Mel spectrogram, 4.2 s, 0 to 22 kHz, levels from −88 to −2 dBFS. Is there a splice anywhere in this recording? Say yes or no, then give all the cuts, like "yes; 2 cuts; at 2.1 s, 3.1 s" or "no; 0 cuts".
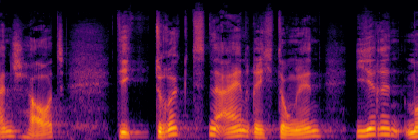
yes; 2 cuts; at 1.5 s, 2.1 s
